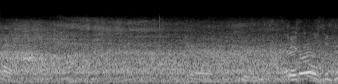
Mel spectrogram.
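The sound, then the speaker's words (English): A BJ's truck rumbles past on a street, its loud, steady roar of engine and tire noise filling the whole moment and swelling slightly toward the end. “There goes the BJ truck.”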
